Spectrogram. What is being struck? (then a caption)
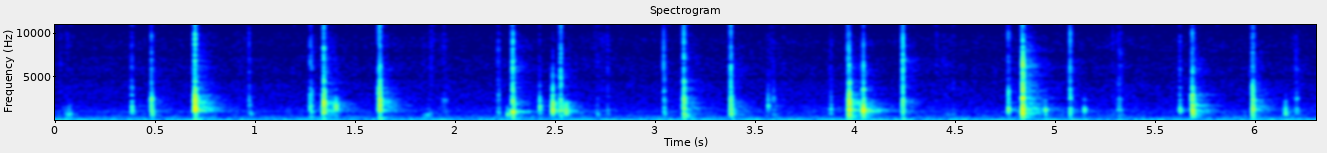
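Plastic yogurt cup with foil lid. Long red nails tap the blue foil lid of a small, full and sealed plastic yogurt cup. About eighteen quiet, dry clicks come in an uneven rhythm, each sharp and midrange with a bright edge, dying away at once with no ring.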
